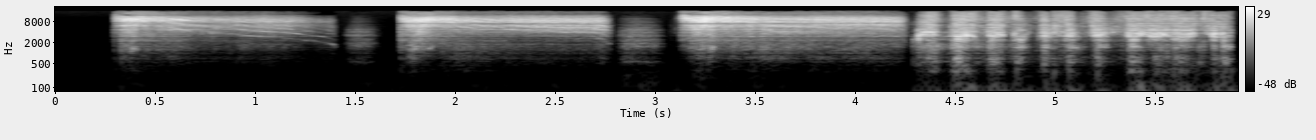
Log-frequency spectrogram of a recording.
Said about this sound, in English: But just then, along slithered Cobra.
